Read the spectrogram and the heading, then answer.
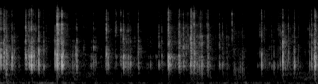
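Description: Animal picture cards shuffled by hand: a dense run of crisp, papery flicks and taps in uneven bursts, fairly soft, with no talk.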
